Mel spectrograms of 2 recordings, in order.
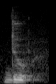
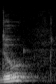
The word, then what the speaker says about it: du: i pronounce it correctly but it's just spelled as d and u do it's like part of my name ardu but then without a but anyway those are the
